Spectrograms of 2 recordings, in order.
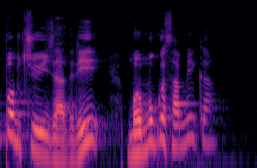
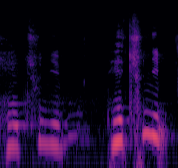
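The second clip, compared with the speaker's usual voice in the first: quiet, higher "예, 주님"; soft reply; 5 semitones higher, 11 dB quieter than usual. Acted. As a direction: answer the Lord softly. Believers answering the Lord softly. (주님께 조용히 응답하며)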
